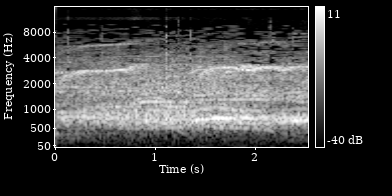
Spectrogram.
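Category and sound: crowd, audience screaming and cheering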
